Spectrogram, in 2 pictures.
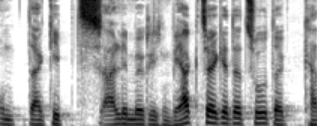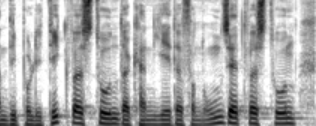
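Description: A man's medium-pitched, dark and mellow voice at a moderate pace, fairly even in intonation with hardly any pauses, on a very clean recording with a silent background. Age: 50s. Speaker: journalist and book publisher. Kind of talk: interview.

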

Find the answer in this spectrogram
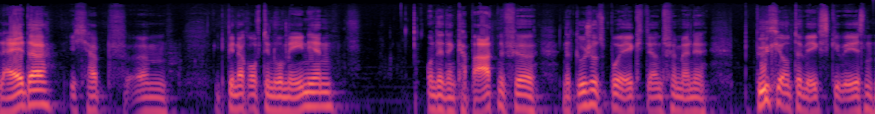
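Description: A dark, mellow tone at a moderate pace, with ordinary pitch variation, big swings in loudness, and long, frequent pauses. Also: man, fairly low pitch for a man. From Austria, Waldviertel (Lower Austria). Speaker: author and forest conservationist. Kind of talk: interview. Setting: studio.

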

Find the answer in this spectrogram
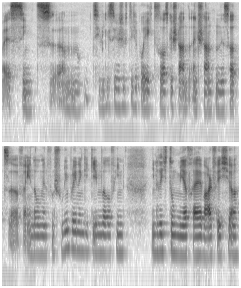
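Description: A man's medium-pitched voice, flat and monotone, at a moderate pace. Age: 20s. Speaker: student representative. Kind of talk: interview. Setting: student union office. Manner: halting.

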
